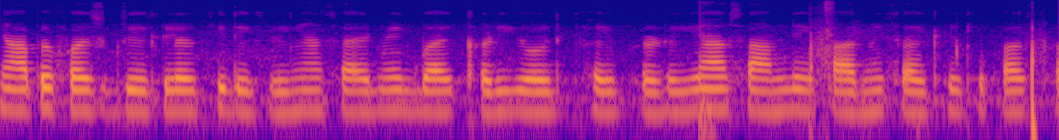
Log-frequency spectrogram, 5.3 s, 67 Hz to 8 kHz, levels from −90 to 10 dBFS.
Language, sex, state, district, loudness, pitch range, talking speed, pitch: Hindi, female, Andhra Pradesh, Chittoor, -24 LUFS, 175-185 Hz, 205 wpm, 180 Hz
